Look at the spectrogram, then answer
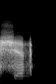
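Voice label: "ship" English, speech; DCS; Allied Flight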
